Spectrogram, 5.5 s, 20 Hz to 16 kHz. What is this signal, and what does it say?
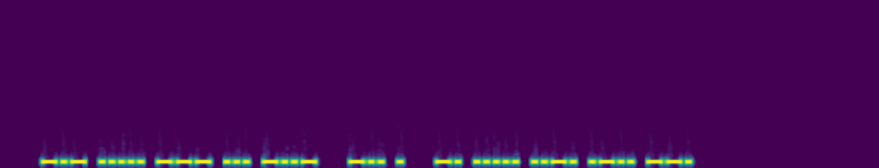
Morse code, heard as a keyed tone, about 37 wpm, 690 Hz. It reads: K5OSX DE N5FLG
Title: USA Callsign DE Callsign - 5 Characters - 40wpm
